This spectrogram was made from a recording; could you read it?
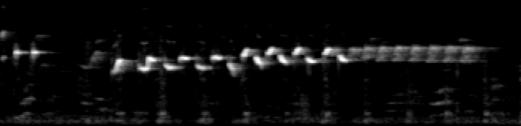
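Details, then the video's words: Green leafbird female, the cucak ijo, delivering 'gacor' song full of 'isian': a long chain of rapid, slightly warbled whistled notes, about three per second, rising gradually in pitch toward the end. "Cucak ijo betina paling gacor ngeplong isian super mewah"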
